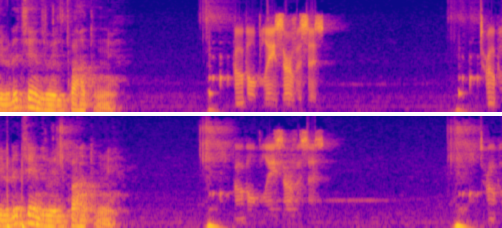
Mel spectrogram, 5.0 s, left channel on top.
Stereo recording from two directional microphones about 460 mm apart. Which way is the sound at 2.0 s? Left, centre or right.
Centre.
